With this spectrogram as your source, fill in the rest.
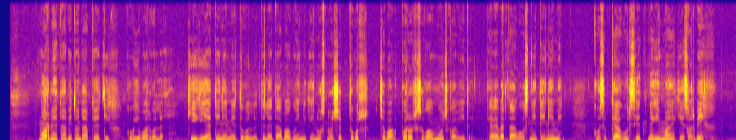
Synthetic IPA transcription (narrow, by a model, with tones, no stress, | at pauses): mɔ˦ɾne˨ta˨bi˦to˨nda˨p̚kɛ˨ti˦kko˦ki˦bɔ˦rko˨leki˨ki˦jɛ˦te˨ne˦me˦tːuɡu˦lte˨lɛ˨ta˨ba˦ko˨ini˦ke˨no˨sno˨ʃe˦k̚tu˦ɡu˦l | t͡ʃe˨bɔ˦po˦ɾorsu˦kɔ˨mu˦t͡ʃkɔ˨bi˨te | kɛ˨bɛ˦bɛ˦rta˦bo˨sne˨te˨ne˦met̚ | ko˨su˦p̚ke˦a˦ku˨ɾse˦tne˦ki˨mɔ˦ke˨sɔrbe˦x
